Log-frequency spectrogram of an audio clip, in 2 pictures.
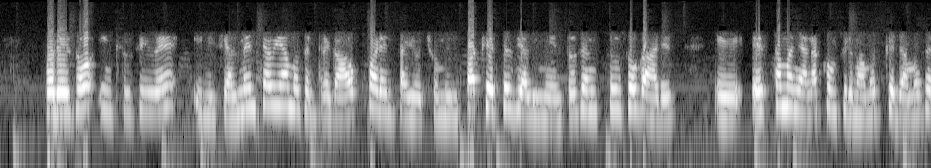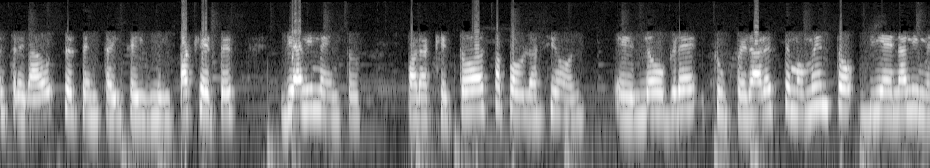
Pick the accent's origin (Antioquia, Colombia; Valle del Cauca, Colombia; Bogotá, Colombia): Antioquia, Colombia; Pues me pillaste, soy muy paisa.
